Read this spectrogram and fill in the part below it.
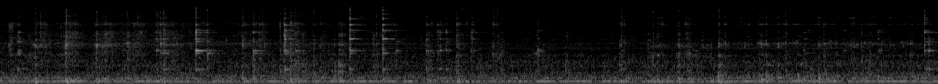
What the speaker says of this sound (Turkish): şeker eriyene kadar iyice çırpıyorum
